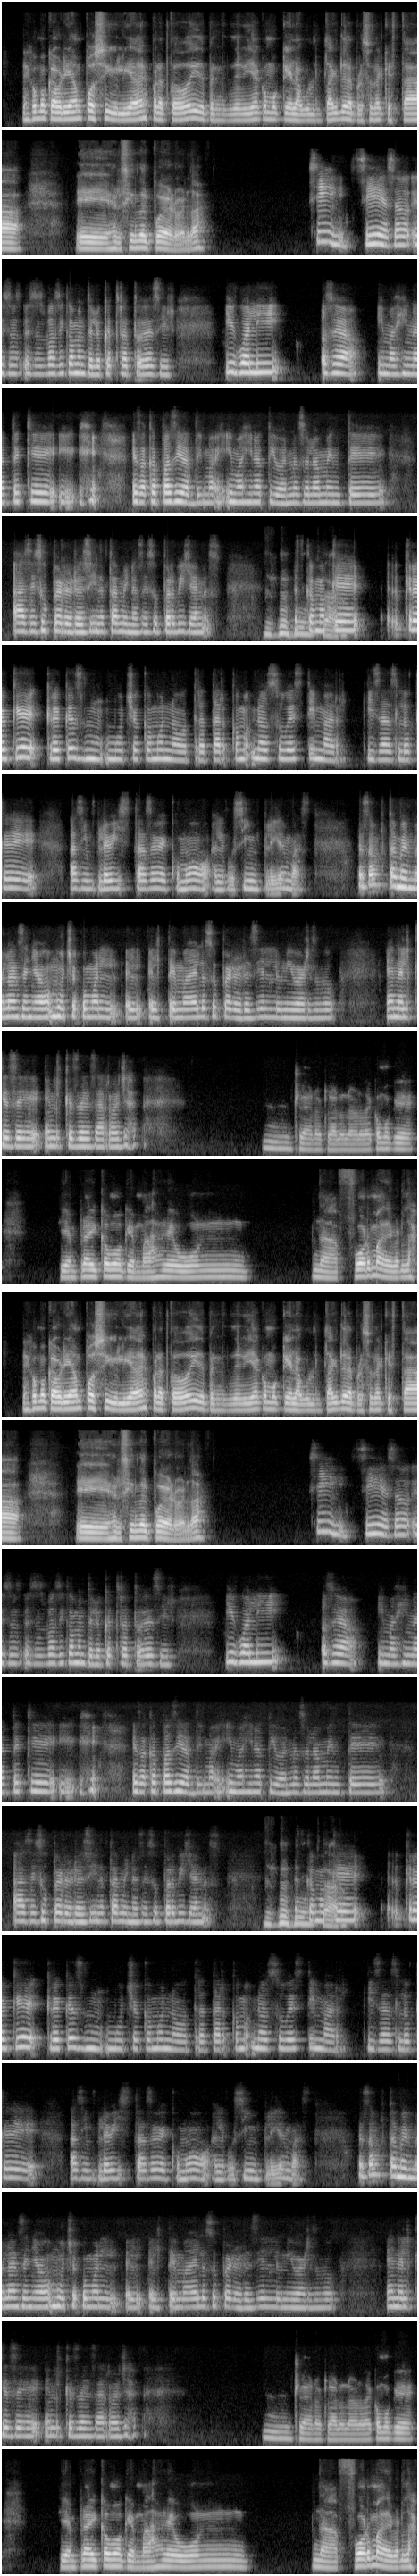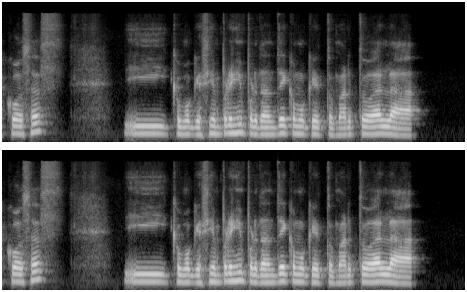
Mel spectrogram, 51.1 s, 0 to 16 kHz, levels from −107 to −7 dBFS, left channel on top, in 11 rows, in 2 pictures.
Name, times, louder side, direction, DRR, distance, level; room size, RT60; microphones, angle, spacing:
voice 1, 0.2-5.1 5.5-6.9 21.5-22.4 40.1-41.8 42.5-44.6 45.3-47.0 47.4-47.5 47.7-50.6, right 1 dB, 10° right, 0.3 m, -30 dB
voice 2, 8.1-11.5 11.8-12.4 12.9-18.3 18.7-21.0 21.9-22.6 22.9-28.3 28.7-31.3 31.9-36.3 36.9-38.9, left 4 dB, 85° left, 0.8 m, -33 dB
7.0 x 4.4 x 6.8 m
head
